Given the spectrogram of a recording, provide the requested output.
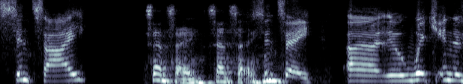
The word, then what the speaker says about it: sensei: But in addition to that, you is it pronounced sensei?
